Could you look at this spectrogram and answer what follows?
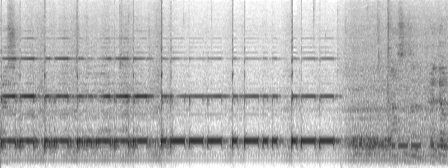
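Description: Morse code tones from a ham radio keyed by logging software at a Field Day station on Cape Cod, a steady stream of rhythmic beeps sounding close and loud, with people talking underneath.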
